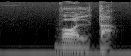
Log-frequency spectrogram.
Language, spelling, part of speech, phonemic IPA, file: Italian, volta, adjective / noun / verb, /ˈvɔlta/, It-volta.ogg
